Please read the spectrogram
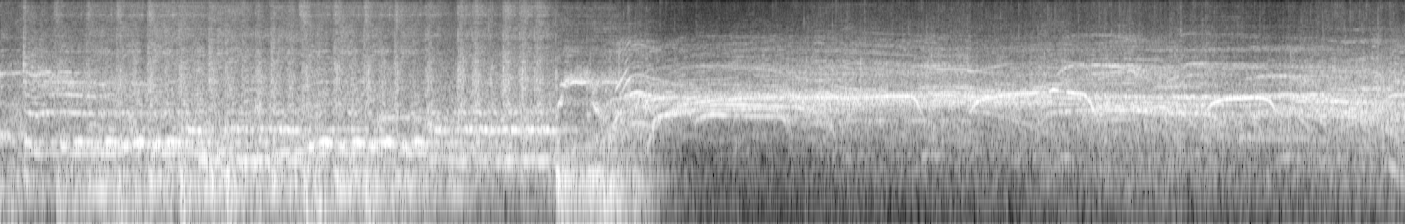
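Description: Pop dance music with a strong beat plays for the first half, then cuts off, and a crowd cheers with children's high-pitched shouts and screams for the rest.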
